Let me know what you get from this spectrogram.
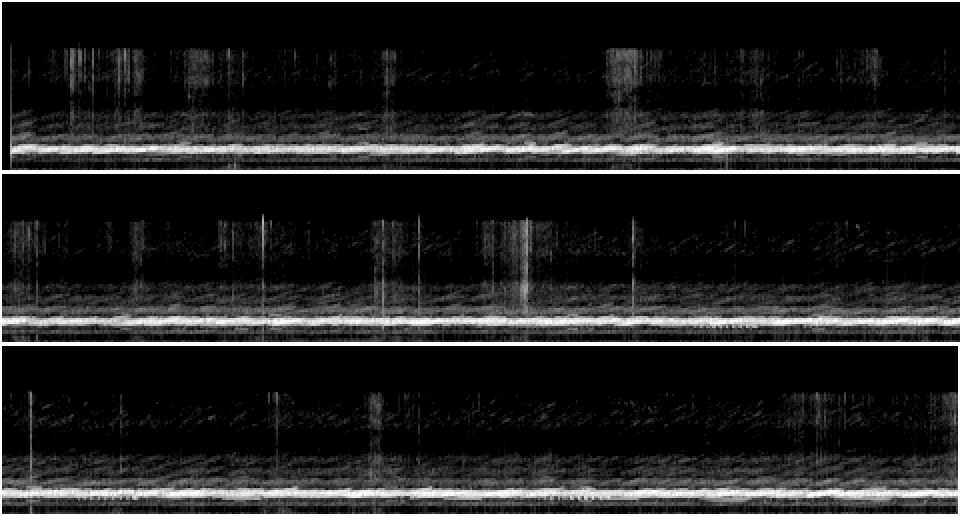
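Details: A dense breeding chorus of spring peepers (Pseudacris crucifer) in a septic lagoon, countless high, clear peeps overlapping into a shrill, unbroken ringing that is deafening up close.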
